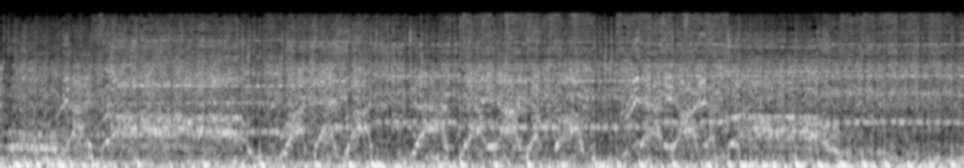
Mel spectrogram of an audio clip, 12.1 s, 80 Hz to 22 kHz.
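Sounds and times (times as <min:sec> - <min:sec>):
heavy rock band playing: 0:00.0 - 0:12.0
yelled vocals: 0:00.0 - 0:12.0.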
